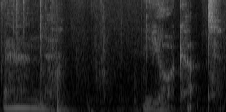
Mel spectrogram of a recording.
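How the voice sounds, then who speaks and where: A man in a soft-spoken ASMR roleplay as a casino dealer, half-whispering smooth, flattering patter. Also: lowish voice, very slow, very noisy.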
